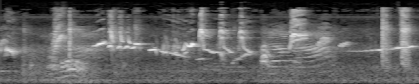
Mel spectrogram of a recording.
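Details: Competitive fighting song of a White-rumped shama in training for song contests: sliding whistles, rapid scratchy warbles and clicks, ending in a long thin level whistle.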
